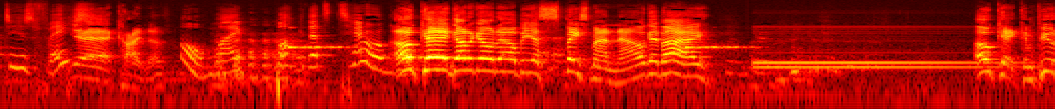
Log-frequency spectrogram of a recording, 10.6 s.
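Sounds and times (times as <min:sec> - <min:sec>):
speech: 0:00.1 - 0:07.9, 0:09.8 - 0:10.5
retro telephone ringtone: 0:02.9 - 0:03.6, 0:06.8 - 0:09.8.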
